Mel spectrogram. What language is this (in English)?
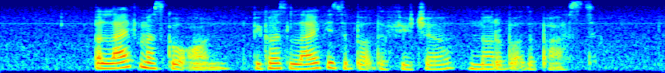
English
